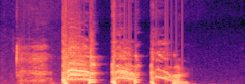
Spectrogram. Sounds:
Cough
